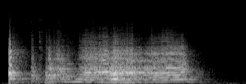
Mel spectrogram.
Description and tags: wooden.chair.02
that awful sound made when you dragg a wooden chair. RodeNT4>Felmicbooster>iRiver-H120(Rockbox)/el sonido horrible de una silla de madera cuando se arrastra por el suelo
dragging, chair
